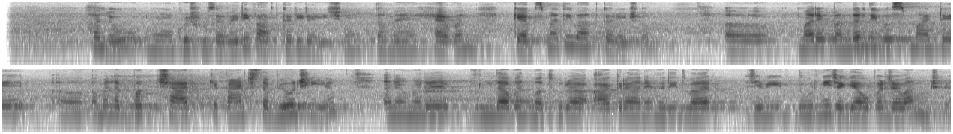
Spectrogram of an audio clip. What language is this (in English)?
Gujarati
